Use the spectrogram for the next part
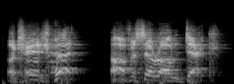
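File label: hello, robot; rivetcity; mrgutsy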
